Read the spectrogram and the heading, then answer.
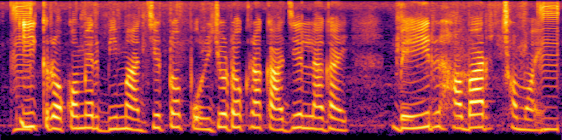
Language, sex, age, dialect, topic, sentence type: Bengali, female, 18-24, Jharkhandi, banking, statement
